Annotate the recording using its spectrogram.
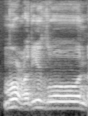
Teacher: یہاں پر میم ساکن کے بعد میم ہے، میم کو میم سے ملا کر غنہ کے ساتھ پڑھیں گے، اس کو ادغام شفوی کہتے ہیں۔ معرضون، را کو باریک پڑھیں گے، را کے نیچے زیر ہے۔ ضاد کو پر پڑھیں گے، ضاد حروف مستعلیہ میں سے ہے اور یہاں پر آیت ہے، وقف کریں گے تو یہاں پر مد عارض وقفی ہوگا۔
